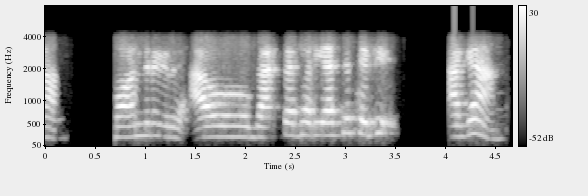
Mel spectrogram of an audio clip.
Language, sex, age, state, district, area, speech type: Odia, female, 60+, Odisha, Gajapati, rural, conversation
